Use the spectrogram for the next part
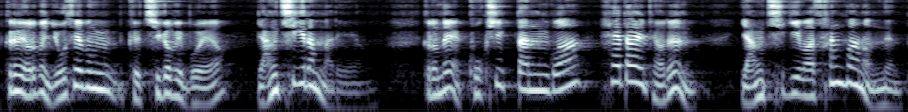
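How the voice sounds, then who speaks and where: A male pastor preaching a lively sermon in a church, his fairly high voice leaping up and down as he speaks. He keeps turning to the congregation with questions and answers them himself. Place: church sanctuary.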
